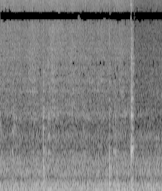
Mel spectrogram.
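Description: Chopped onions sautéing in oil with salt in a pan, a dense, even sizzle with a few brief stirring scrapes, close up and without speech.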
